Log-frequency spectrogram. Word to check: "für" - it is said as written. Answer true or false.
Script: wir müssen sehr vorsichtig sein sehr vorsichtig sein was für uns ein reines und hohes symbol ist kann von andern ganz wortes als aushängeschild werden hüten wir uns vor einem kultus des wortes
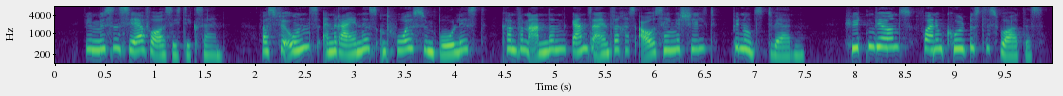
true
